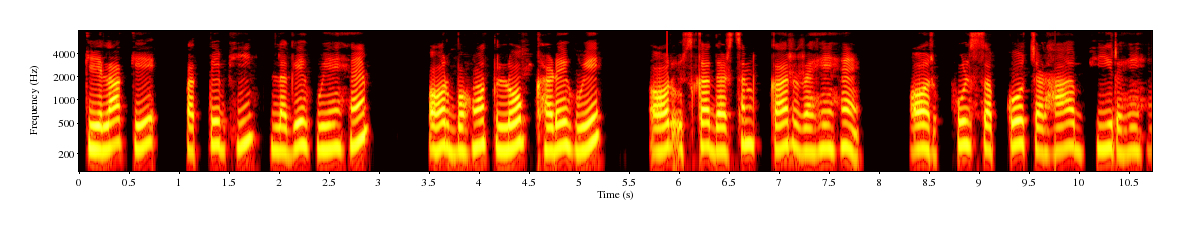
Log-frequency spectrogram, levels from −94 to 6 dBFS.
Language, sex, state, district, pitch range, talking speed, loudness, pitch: Hindi, female, Chhattisgarh, Balrampur, 220-260 Hz, 140 wpm, -18 LUFS, 235 Hz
